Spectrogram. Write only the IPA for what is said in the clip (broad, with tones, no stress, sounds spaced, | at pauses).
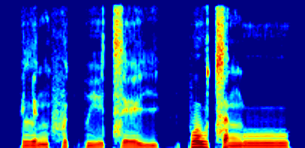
l ɪ˨˩ ŋ f ɵ˧ t̚ p iː˨˩ t͡s e˨˩ j | p o˥ w t͡s ɐ˧ ŋ uː˧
